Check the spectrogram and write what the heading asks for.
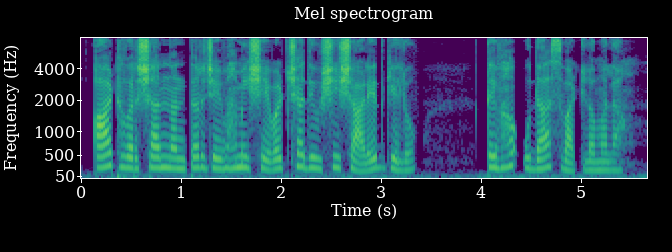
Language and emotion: Marathi, sad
